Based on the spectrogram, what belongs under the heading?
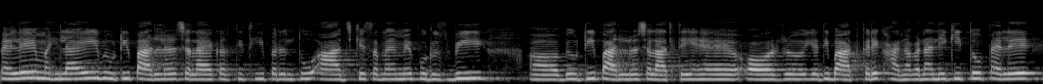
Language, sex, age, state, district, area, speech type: Hindi, female, 30-45, Madhya Pradesh, Betul, rural, spontaneous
